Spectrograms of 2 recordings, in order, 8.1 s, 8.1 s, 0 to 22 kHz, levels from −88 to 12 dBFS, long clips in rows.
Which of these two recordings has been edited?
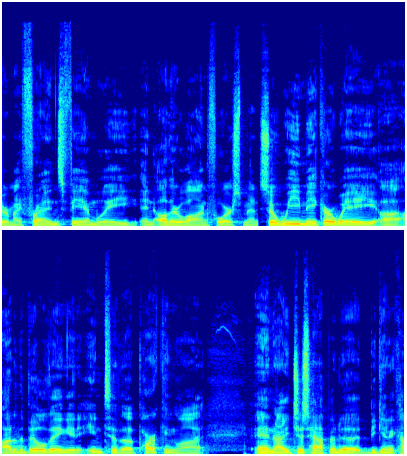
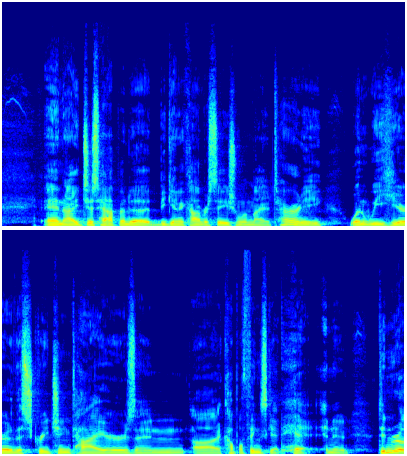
first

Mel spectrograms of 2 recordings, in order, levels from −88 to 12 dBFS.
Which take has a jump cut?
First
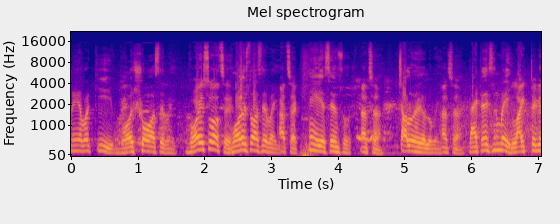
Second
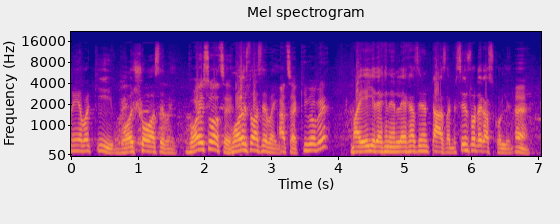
first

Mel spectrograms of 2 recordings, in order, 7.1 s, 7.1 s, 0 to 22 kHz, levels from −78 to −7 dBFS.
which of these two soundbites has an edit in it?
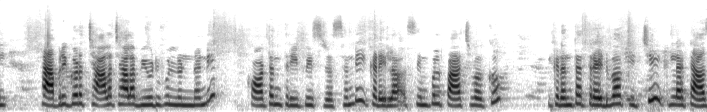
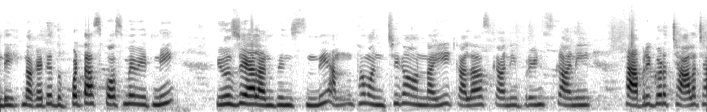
first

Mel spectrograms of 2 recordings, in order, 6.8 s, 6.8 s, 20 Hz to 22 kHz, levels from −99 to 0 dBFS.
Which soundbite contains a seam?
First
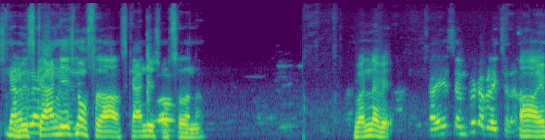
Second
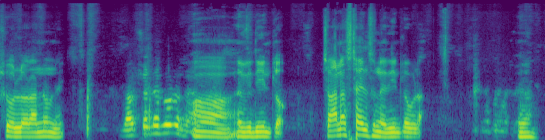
first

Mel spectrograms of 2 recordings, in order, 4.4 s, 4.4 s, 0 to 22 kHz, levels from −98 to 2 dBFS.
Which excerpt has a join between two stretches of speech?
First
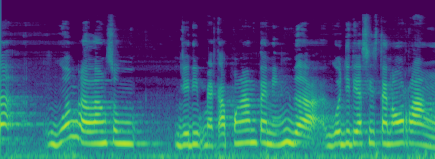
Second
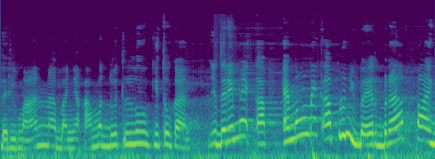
second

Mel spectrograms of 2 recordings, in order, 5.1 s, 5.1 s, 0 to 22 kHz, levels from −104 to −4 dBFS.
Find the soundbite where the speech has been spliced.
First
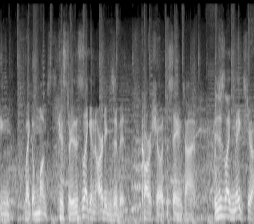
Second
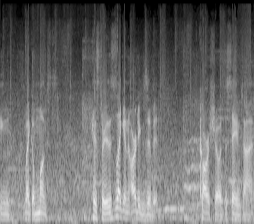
first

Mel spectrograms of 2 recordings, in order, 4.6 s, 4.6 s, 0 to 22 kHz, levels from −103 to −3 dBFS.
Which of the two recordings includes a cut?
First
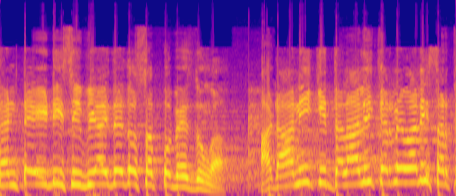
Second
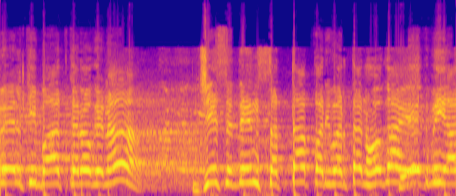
first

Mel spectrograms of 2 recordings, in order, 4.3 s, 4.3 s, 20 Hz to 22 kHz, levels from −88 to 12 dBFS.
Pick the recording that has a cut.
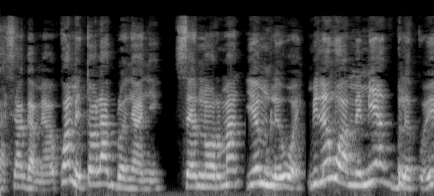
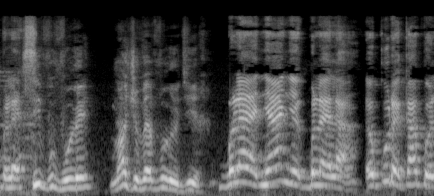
first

